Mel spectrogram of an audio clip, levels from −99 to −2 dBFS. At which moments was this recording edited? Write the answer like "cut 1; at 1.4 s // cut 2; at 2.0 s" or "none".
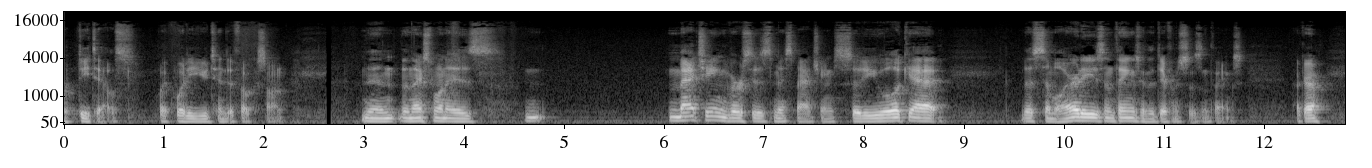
none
